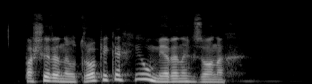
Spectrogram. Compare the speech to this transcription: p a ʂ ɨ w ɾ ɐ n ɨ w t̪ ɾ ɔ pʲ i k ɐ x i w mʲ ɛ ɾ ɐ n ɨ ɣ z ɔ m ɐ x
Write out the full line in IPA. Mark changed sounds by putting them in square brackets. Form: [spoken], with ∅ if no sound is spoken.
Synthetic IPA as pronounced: p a ʂ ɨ [∅] ɾ ɐ n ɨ w t̪ ɾ ɔ pʲ i k ɐ x i w mʲ ɛ ɾ ɐ n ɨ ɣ z ɔ [n] ɐ x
